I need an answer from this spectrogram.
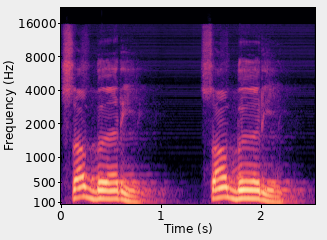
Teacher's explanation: ada huruf ba yang mati asli di tengah kalimat kita pantulkan qalqala sugro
